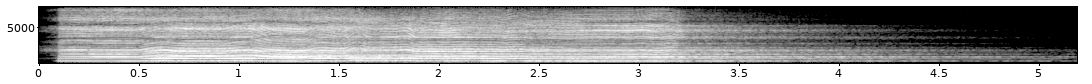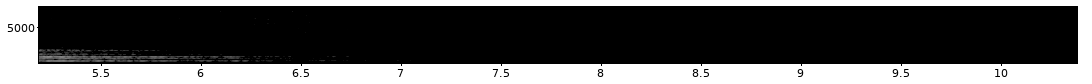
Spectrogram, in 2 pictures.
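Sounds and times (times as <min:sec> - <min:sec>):
Carnatic female vocal alap in Phrygian mode: 0:00.0 - 0:03.6.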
